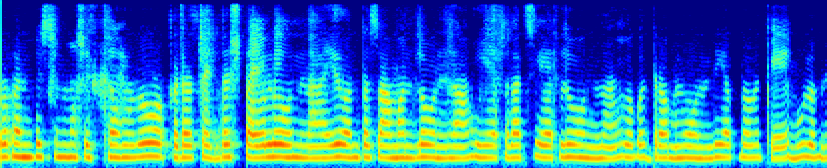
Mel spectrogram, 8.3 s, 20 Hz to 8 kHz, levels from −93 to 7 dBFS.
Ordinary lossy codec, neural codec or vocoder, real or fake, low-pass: none; codec, 16 kHz, 1 kbps, FunCodec, trained on LibriTTS, 50 frames a second; fake; 7.2 kHz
